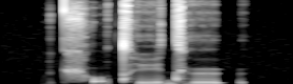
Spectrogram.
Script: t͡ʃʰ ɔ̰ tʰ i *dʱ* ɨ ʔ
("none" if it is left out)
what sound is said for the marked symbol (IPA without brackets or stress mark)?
dʱ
